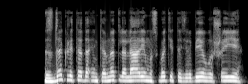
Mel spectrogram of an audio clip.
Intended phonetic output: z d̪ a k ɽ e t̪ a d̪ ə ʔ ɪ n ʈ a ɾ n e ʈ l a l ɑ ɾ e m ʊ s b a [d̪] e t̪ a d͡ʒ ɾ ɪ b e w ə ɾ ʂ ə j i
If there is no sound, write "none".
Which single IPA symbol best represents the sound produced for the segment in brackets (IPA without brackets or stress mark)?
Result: t̪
